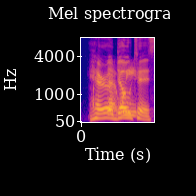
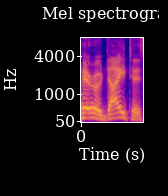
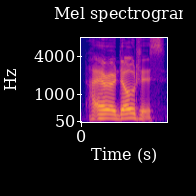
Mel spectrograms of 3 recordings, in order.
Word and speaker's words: Herodotus: Now, the argument about a Greek historian, you know his name, Herodotus. I was pronouncing it Heroditus because I thought it had an I, but it's O. Herodotus.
